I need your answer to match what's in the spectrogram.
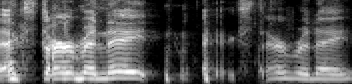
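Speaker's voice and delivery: high, dead-flat monotone voice. Reacting to news of a primetime address, the speaker breaks into a Dalek voice. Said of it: "that Dalek voice again".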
